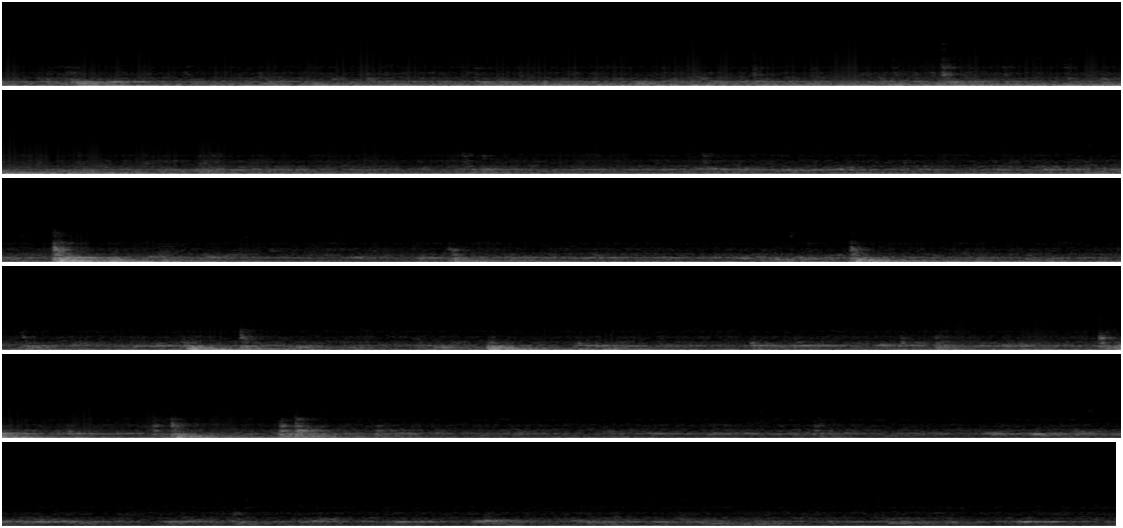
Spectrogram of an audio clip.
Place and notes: Utena, Lithuania, fence at the dam
contact microphones and geophone on the metallic fence at the flooded dam
Utenos apskritis, Lietuva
